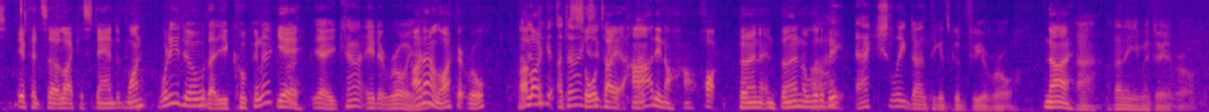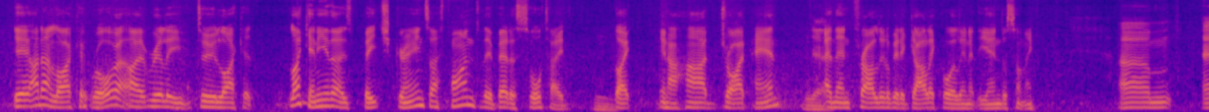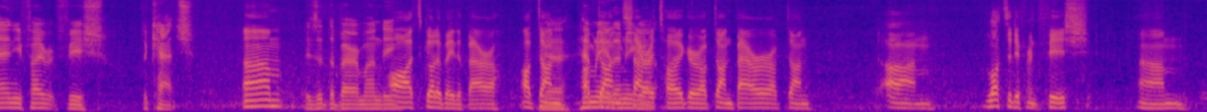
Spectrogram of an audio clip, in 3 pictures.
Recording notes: This Prodcast was recorded before the Covid-19 outbreak in Australia. We recorded this episode on the edge of the Sydney Harbour with views from the city to Sydney heads.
